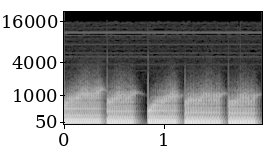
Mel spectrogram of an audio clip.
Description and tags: handplayed bass sounds on a korg polysix. dry, without last note.
korg, polysix, synthe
